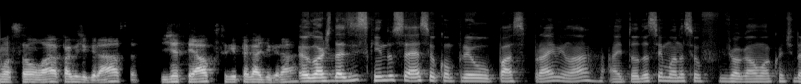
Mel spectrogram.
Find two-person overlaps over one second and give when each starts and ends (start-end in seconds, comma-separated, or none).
none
